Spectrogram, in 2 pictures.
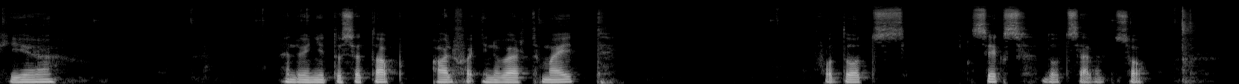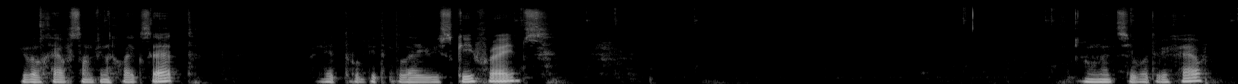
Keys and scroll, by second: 11.8 space, 16.2 F9.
